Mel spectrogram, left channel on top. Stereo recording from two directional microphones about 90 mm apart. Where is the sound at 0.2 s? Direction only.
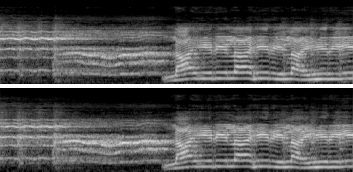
15° left (ahead or behind).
